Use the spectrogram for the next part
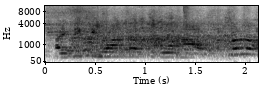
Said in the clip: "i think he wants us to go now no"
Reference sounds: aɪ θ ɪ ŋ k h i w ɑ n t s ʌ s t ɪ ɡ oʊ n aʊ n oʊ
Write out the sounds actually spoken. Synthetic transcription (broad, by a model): aɪ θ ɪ ŋ k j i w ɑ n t ʌ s t ɪ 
